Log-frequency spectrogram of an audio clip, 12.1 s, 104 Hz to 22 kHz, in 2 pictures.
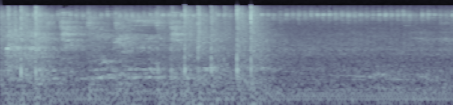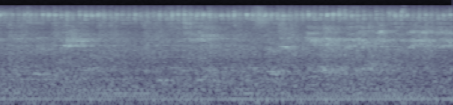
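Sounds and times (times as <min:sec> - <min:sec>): gloves punching focus mitts: 0:00.0 - 0:00.8, 0:02.1 - 0:03.8.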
